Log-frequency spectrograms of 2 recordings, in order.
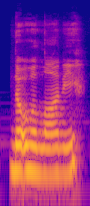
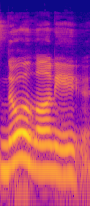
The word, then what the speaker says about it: Noelani: okay no Lonnie okay noelani okay yeah that makes sense because noelani has the same syllables and rhyme as macaroni and I don't know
